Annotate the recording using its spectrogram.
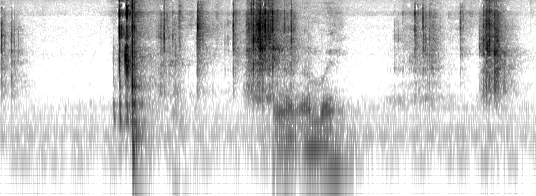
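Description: A sharp click about a second in from handling an opened plastic tablet bottle, followed later by a brief rustle near the end.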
